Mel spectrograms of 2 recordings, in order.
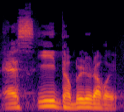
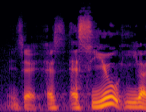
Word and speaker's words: sew: 이거 읽으실 때 SEW라고 해서 sewing skills라고 하시면 안 됩니다. No, sew. 네, Sewing. sew라고 발음하고 sewing 하면은 이제 SUE가 되겠죠. sue. Yeah. You sue Like you people. sue somebody. 예, Yeah.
